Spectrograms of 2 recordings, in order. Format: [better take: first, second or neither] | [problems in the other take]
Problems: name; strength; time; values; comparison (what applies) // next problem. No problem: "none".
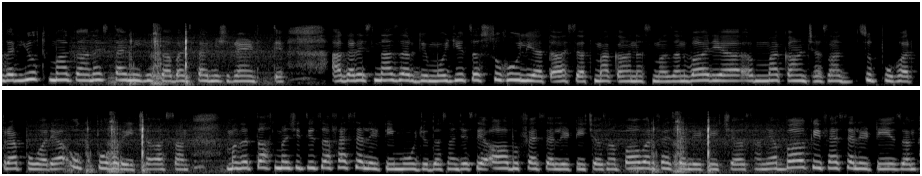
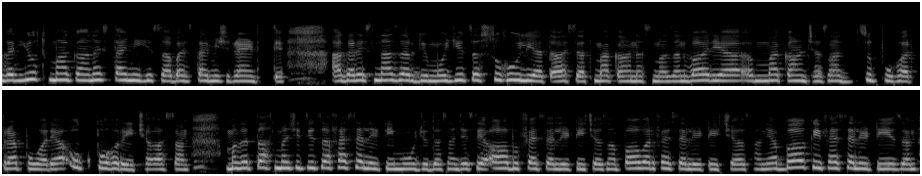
second | background sound (Car); 8 dB below the speech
